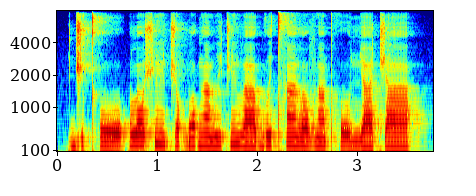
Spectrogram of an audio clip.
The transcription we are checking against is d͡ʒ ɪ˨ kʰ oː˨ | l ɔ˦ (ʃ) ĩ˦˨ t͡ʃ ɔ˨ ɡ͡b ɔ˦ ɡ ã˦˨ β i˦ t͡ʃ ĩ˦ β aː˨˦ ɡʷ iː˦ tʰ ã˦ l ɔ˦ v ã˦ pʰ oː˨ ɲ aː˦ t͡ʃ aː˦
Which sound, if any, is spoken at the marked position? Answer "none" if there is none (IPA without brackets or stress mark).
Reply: ʃ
